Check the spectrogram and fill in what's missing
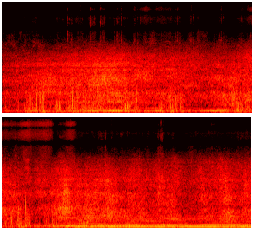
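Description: A PBY Catalina flying boat passes at an air show, its piston engines giving a loud, steady propeller drone that swells toward the end, heard alone without talk.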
